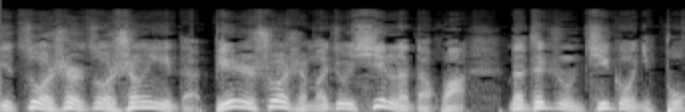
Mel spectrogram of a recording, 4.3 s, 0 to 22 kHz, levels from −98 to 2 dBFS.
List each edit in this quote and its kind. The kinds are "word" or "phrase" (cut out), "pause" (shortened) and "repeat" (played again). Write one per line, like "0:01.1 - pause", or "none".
none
